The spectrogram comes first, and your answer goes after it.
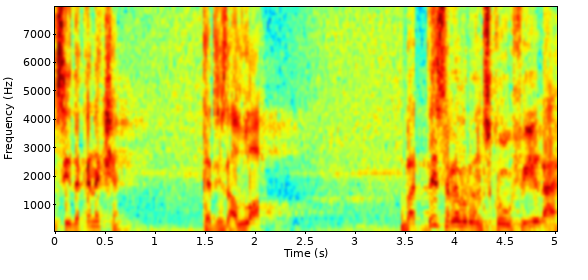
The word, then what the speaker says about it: Allah: You say Allah. I said, look, say Allah, my language. My language, I want you to pronounce as I want you to pronounce.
